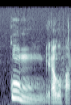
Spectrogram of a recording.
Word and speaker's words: cum: 영어로는 COM이지만 라틴어는 CUM, 꿈이라고 발음하죠.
